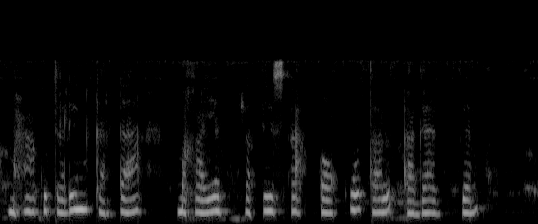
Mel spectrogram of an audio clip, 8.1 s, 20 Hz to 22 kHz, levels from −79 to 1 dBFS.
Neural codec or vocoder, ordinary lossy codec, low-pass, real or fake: codec, 24 kHz, 6 kbps, HILCodec; none; 7.2 kHz; fake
